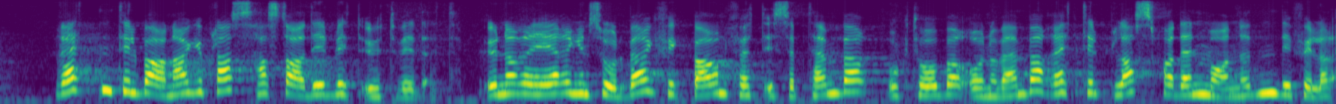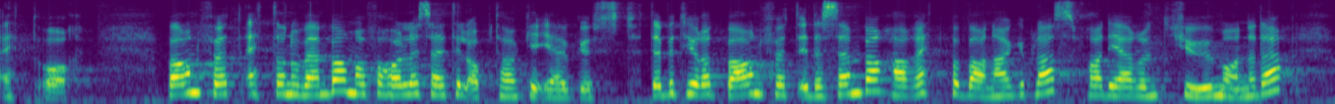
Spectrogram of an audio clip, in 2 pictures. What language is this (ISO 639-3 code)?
nor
